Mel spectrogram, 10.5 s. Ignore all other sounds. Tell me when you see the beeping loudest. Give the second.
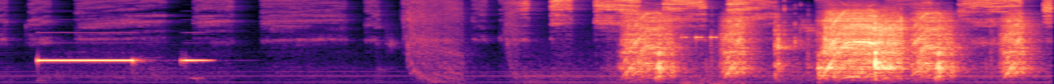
1 s.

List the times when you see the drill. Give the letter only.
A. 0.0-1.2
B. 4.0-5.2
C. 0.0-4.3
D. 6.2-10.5
D.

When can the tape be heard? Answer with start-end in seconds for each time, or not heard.
4.0-5.2.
